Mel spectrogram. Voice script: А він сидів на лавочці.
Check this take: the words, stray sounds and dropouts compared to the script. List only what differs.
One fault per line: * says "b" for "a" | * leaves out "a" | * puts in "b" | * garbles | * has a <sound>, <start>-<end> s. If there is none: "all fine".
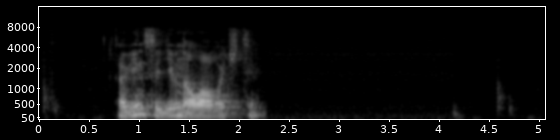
all fine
